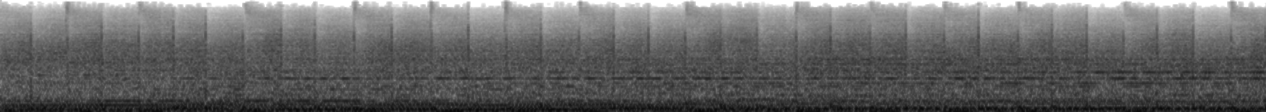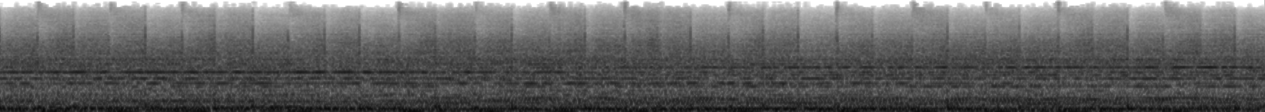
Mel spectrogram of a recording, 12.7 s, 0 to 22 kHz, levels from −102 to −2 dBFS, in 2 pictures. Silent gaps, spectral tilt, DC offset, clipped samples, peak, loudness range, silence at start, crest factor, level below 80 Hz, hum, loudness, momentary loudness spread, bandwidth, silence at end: none; -5.5 dB/octave; under 0.1%; under 0.1%; 0 dBFS; 1 LU; 0 s; 10 dB; -16 dBFS; none; -10 LUFS; 1 LU; 17 kHz; 0 s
